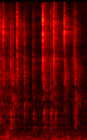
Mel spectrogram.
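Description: Quick, uneven taps on a computer keyboard while JavaScript code is typed, a short burst of close, light key clicks with no voices.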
